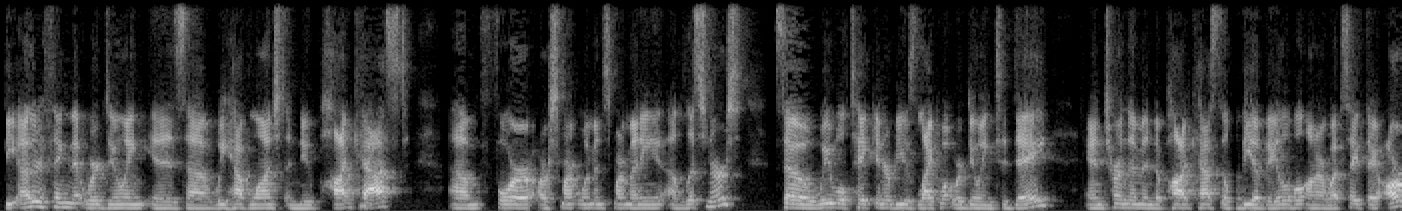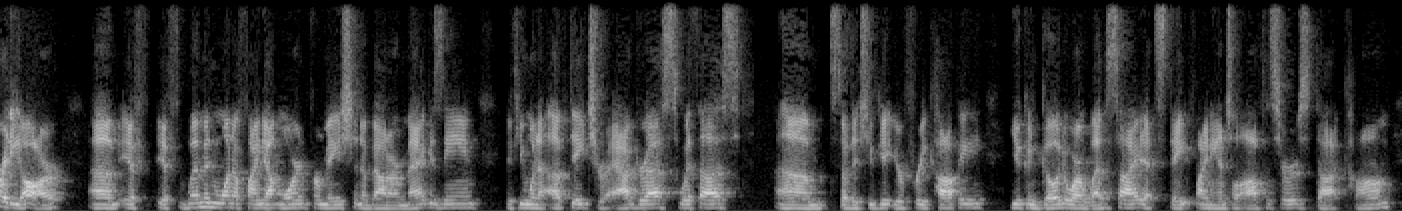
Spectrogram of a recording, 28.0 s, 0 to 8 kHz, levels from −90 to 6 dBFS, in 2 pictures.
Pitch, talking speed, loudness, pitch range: 135 Hz, 180 wpm, -22 LUFS, 125-140 Hz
